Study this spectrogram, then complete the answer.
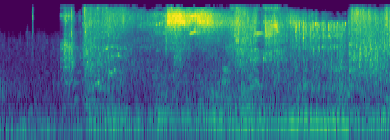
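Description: A large machine whirs and rumbles loudly.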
